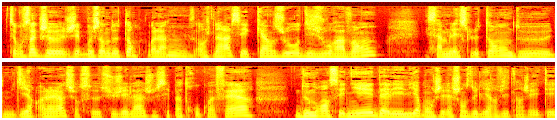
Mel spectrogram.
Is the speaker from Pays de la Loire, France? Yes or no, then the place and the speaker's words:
no; Bastia, Corsica, France; Je suis de Bastia en Corse, et il y a une tradition beaucoup des inscriptions sur les murs.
